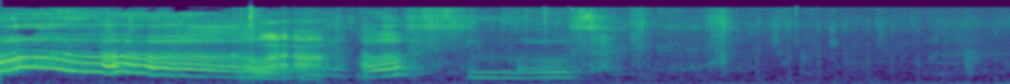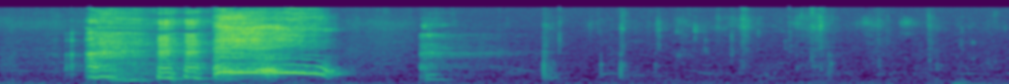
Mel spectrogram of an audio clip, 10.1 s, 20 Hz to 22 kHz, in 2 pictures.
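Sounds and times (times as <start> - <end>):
girl laughing: 5.5 - 6.8.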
